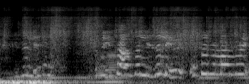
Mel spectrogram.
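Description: Voices talking in a small room, with a short low rumble in the first half second.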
